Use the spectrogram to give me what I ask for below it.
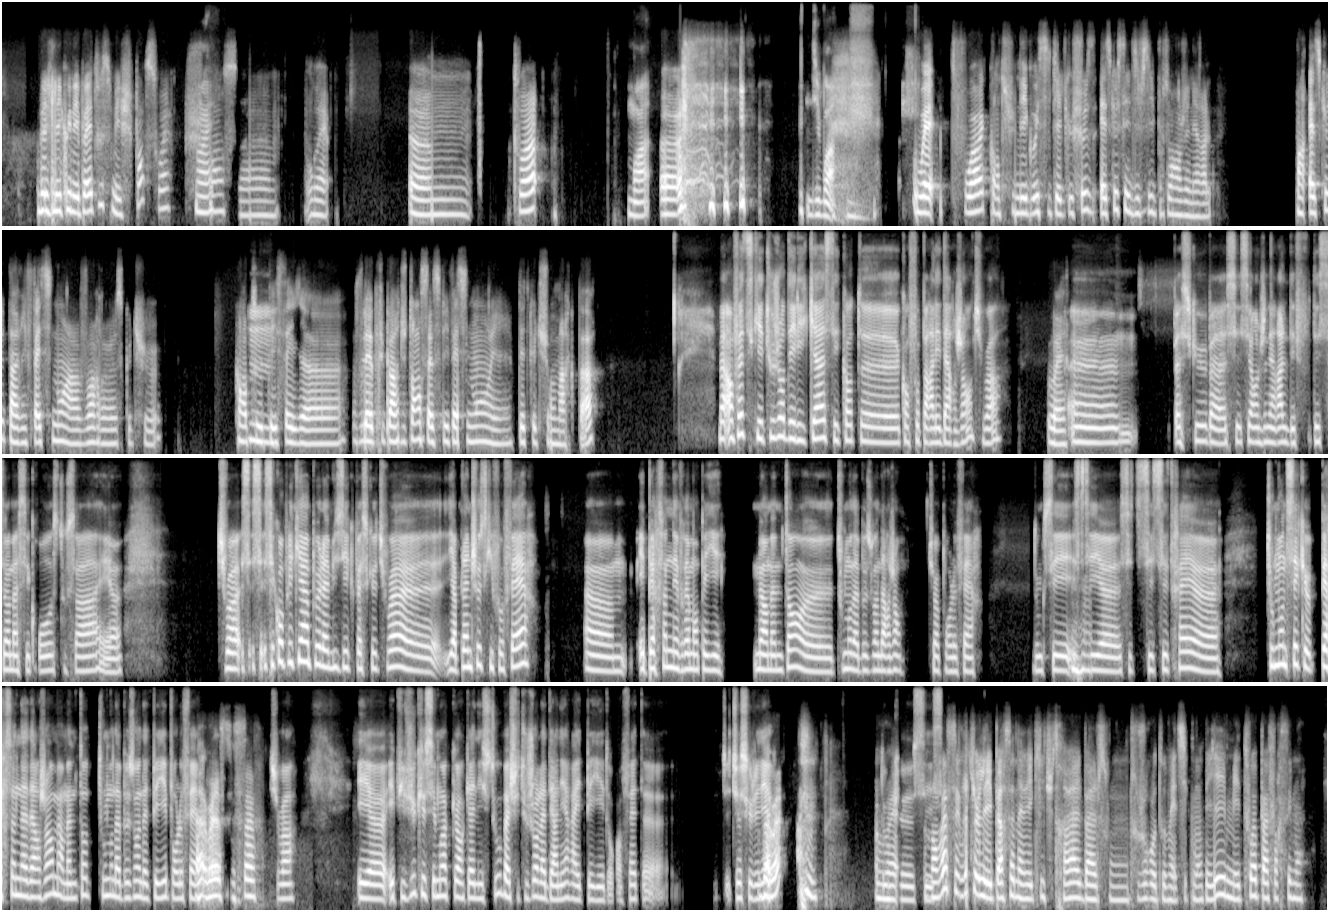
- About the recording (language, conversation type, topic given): French, unstructured, Comment négocies-tu quand tu veux vraiment obtenir ce que tu veux ?
- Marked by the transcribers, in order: tapping; static; drawn out: "Hem"; tsk; laugh; chuckle; unintelligible speech; other background noise; distorted speech; throat clearing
